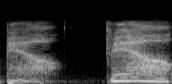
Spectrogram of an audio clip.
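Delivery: first Bill whispered, second one voiced; eerie ghostly voice. Host mimics the recorded voice calling out Bill, eerie whisper. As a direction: imitate a faint ghost voice on a recording. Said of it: "the young woman voice saying".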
